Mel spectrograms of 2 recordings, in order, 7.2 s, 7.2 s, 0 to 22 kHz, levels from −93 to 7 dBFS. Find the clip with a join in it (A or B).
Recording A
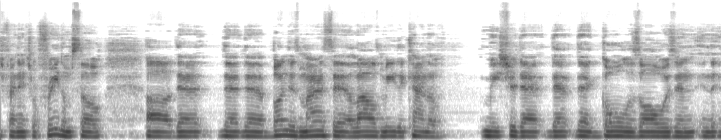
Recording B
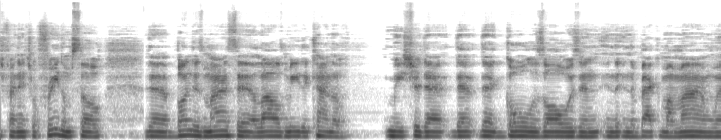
B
